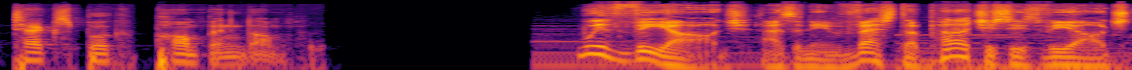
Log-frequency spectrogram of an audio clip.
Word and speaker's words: VEIAG: VEIAG, pronounced Viage, was a short-lived crypto startup of which Daniel Mamheg was the CEO.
